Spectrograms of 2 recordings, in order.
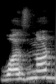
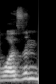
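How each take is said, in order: First: It is said as two separate full words. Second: It is said as one contracted word. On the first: The speaker calls it wrong. "এখানে was not বলবো না" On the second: The speaker calls it right. "wasn't বলবো"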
